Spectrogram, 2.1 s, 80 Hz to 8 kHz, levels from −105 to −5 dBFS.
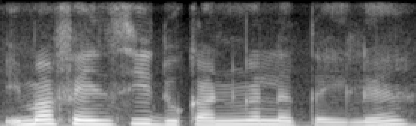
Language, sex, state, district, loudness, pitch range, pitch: Wancho, female, Arunachal Pradesh, Longding, -16 LUFS, 215-240 Hz, 225 Hz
